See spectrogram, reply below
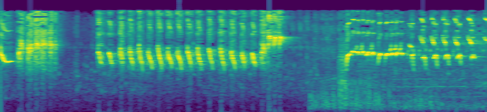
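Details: Small songbirds used as training song for Oriental magpie-robins, giving rapid, even series of sharp high chirps, first buzzy, then a steady rattling run, ending in bright whistled notes over a low rumble.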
